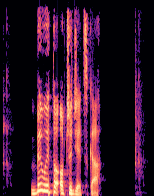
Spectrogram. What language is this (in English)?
Polish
